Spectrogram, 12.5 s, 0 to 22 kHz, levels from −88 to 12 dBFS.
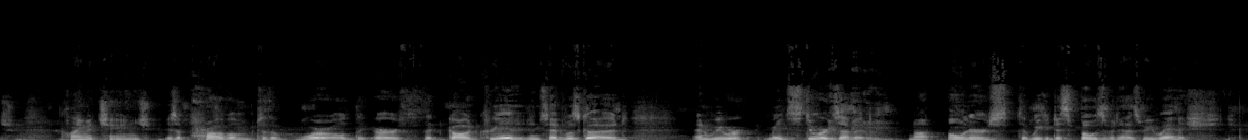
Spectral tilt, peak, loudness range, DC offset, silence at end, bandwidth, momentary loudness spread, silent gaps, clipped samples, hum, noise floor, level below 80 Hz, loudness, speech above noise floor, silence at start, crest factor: -7.5 dB/octave; -8 dBFS; 5 LU; under 0.1%; 0.35 s; 8.8 kHz; 15 LU; none; under 0.1%; none; -52 dBFS; -58 dBFS; -28 LUFS; 25 dB; 0.2 s; 20 dB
